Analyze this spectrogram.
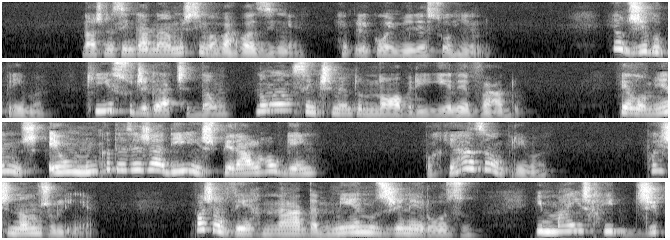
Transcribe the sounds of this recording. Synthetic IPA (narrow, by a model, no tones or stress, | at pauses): nɔznʊzẽŋɡɐnɐ̃mʊʃsĩɲoɾbaɦbɔzĩɲɐ̰ | heplikowemiliɐsoɦḭ̃nd̪ʊ | ewd͡ʒiɡʊpɾĩmɐ | kɪisʊd͡ʒɪɡɾat͡ʃid̪ɐ̃w̃nɐ̃w̃ɛũsẽnt͡ʃimẽnt̪ʊnɔbɾɪːelevad̪ʊ | pelomẽnʊsewnũŋkɐd̪ezeʒaɾiɐĩʃpiɾalʊaawɡẽj̃ | poɾkɪɦazɐ̃w̃pɾĩmɐ | pojznɐ̃w̃ʒulḭ̃ɲɐ̰ | pɔd͡ʒɪaveɾnad̪ɐmẽnʊzʒeneɾozʊ | ɪmajshid͡ʒi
